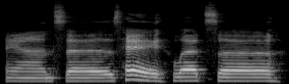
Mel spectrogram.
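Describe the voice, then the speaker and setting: Speaking extremely slowly in a deep, clean voice, a woman co-hosting a podcast casually recaps a film's plot. As she retells the scenes, she acts out the characters' lines with lively quoted dialogue.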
